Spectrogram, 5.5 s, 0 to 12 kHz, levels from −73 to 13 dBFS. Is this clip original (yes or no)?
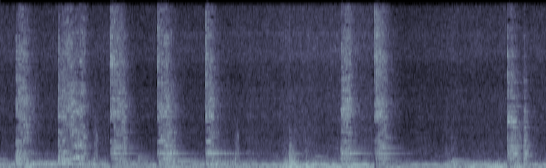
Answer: yes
